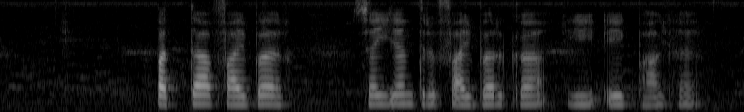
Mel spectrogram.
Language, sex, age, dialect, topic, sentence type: Hindi, female, 25-30, Marwari Dhudhari, agriculture, statement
